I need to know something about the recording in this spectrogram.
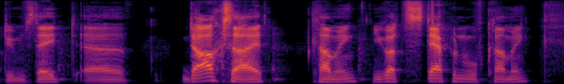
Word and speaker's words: Darkseid: I said dark side also it's not Darkseid it's dark side that's what I thought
